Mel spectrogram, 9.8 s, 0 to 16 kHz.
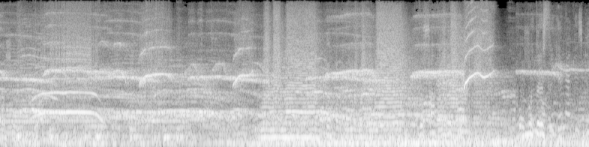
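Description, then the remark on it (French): A dense crowd of protesters in front of the entrance to the PSA Peugeot Citroën headquarters, demanding 300 euros, blows shrill whistles nonstop, overlapping high pitched blasts and warbling tones over loud shouting and chanting voices, steady and loud throughout. “Et là, il y a autant de sifflets parce qu'en fait, on est devant l'entrée”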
